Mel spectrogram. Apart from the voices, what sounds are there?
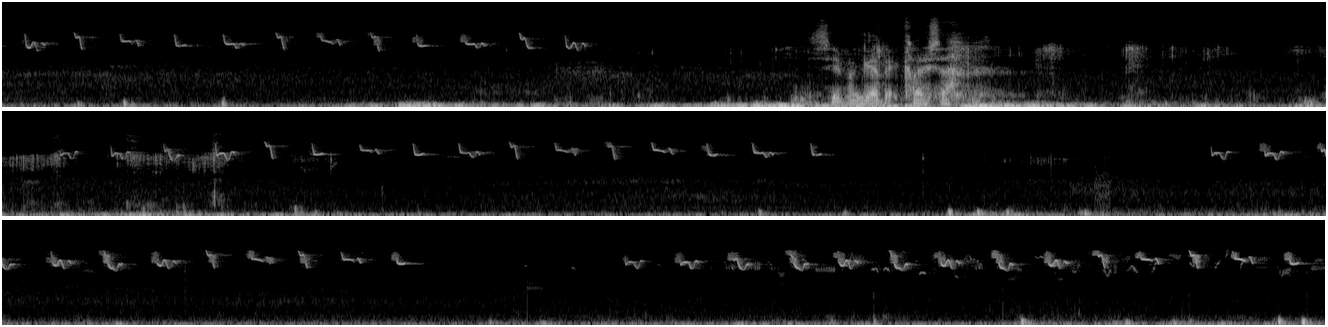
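chiffchaff singing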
